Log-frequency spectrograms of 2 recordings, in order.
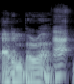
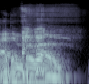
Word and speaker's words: Edinburgh: That's better. Edinburgh, not Edinburgh, which is right.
